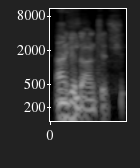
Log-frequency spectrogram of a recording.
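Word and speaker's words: Luka Dončić: Luka Doncic, yes.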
